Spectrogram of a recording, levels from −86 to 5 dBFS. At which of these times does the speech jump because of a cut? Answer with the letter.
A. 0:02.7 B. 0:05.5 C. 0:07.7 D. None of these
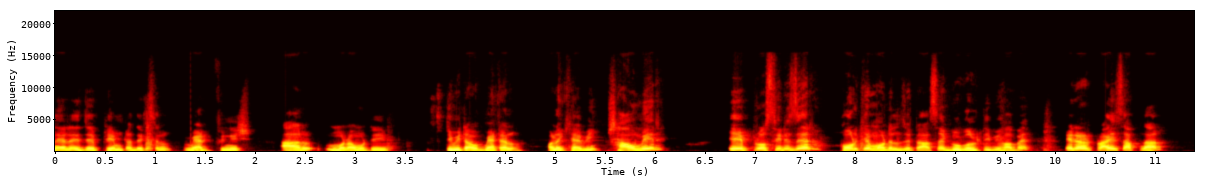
B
